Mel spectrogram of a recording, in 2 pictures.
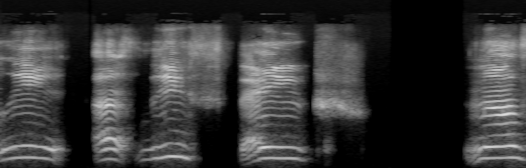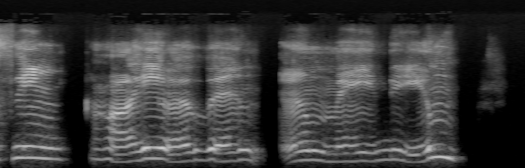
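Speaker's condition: Spastic quadriplegic cerebral palsy; listeners may need to listen closely

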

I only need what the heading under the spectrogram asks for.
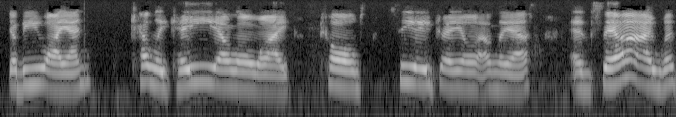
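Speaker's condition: Cerebral palsy; lack of oxygen at traumatic birth

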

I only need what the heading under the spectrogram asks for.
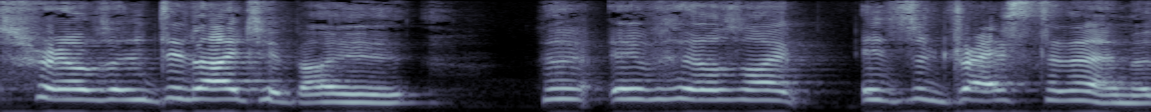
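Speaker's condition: Huntington's disease; symptomatic, on medication, treated by Ed Wild at Bloomsbury clinic, past tominersen gene silencing trial

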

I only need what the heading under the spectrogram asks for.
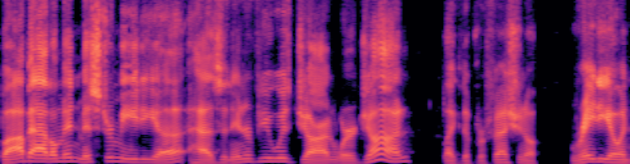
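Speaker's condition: No condition

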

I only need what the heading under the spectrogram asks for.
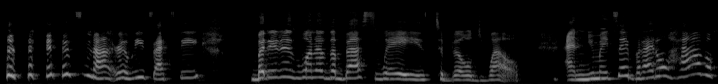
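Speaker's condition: No condition

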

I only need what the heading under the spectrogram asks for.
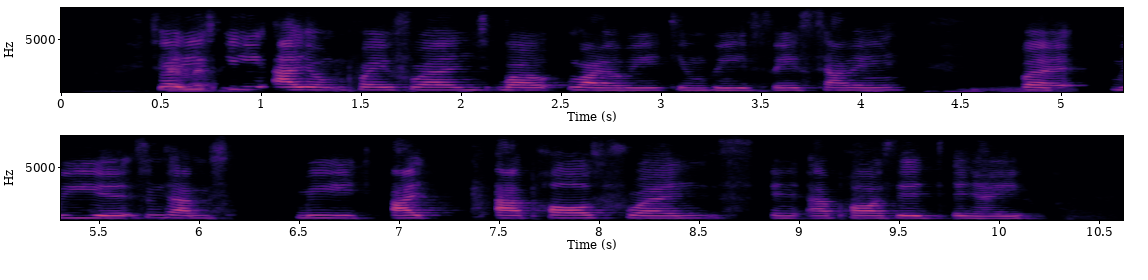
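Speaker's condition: Down syndrome; adult with Down syndrome

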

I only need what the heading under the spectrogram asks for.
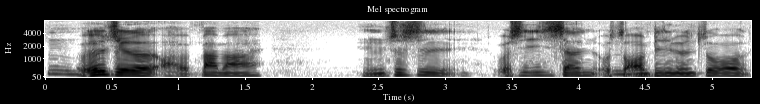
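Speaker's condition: Tongue cancer, stage 4 tongue cancer and parotid cancer; daily pronunciation practice after recovery

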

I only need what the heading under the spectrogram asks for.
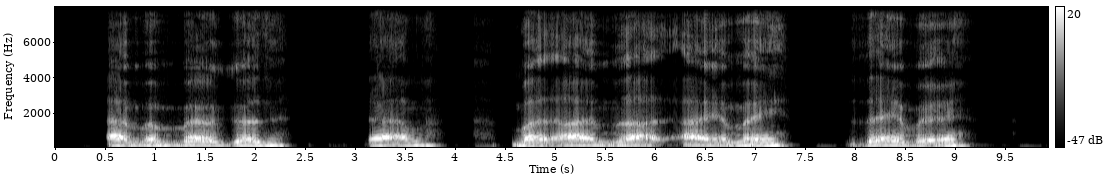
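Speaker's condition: ALS; uses Tobii Dynavox speech-generating device

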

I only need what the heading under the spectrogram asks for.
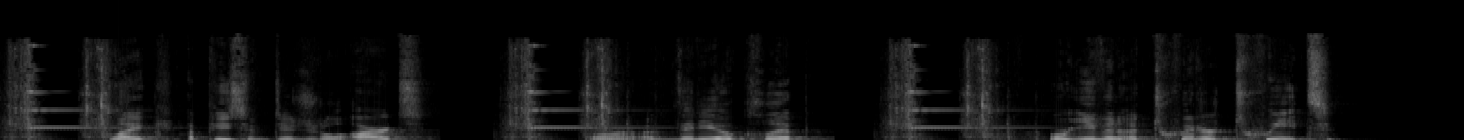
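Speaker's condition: No condition

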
